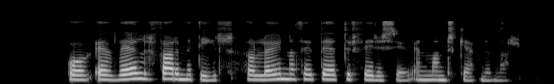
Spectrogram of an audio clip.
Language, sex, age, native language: Icelandic, female, 30-39, Icelandic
